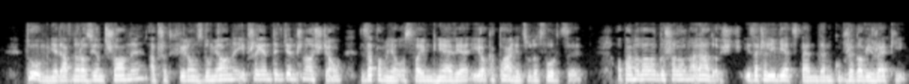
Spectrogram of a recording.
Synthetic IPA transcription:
t̪umɲɛd̪avnɔɾɔzjɛnt̪ʂɔnɘapʂɛt̪xfʲilɔ̃w̃zd̪umʲjɔnɘipʂɛjɛnt̪ɘvd͡ʑɛnt͡ʂnɔɕt͡ɕɔ̰̃w̃zapɔmɲawɔ̰sfɔ̰jimɡɲɛvʲjɛʔḭɔ̰kapwa̰ɲɛt̪sud̪ɔt̪fuɾt̪sɘ̰ | ɔpanɔvawaɡɔʂalɔna̰ɾad̪ɔ̰ɕt͡ɕizat͡ʂɛlʲibʲjɛspɛnd̪ɛmkubʐɛɡɔvʲiʐɛkʲḭ

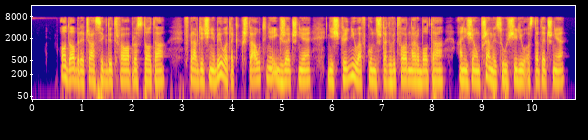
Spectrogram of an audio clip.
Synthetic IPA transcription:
ɔd̪ɔbɾɛt͡ʂasɘɡd̪ɘt̪ɾfawapɾɔst̪ɔt̪a | fpɾavd͡ʑɛt͡ɕɲɛbɘwɔt̪akːʂt̪a̰wt̪ɲɛiɡʐɛt͡ʂɲɛɲɛɕklɲiwafkunt̪ʂt̪aɣvɘt̪fɔɾnaɾɔbɔt̪a | aɲiɕɛpʂɛmɘswɕilʲiwɔ̰st̪at̪ɛt͡ʂɲɛ

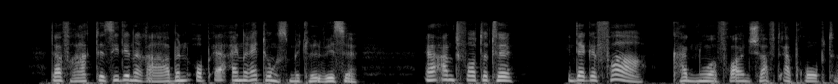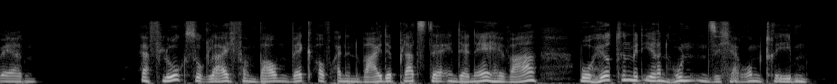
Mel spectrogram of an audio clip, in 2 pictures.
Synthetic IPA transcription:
d̥aːfʁ̥aːk̚təziːdeːnʁaːbənɔpeːɐʔaɪnʁɛtʊŋsmɪtʰl̩vɪsə | ʔeːɐʔantv̥ɔɐtətʰə | ʔɪndeːɐɡəfaːɐ | kʰanːuːɐfʁ̥ɔʏntʃaftɛɐpʁ̥oːptv̥eːɐdn̩ | ʔeːɐfloːkz̥oːɡla̰ɪçfɔmbaʊmvɛkʰaʊfʔaɪnənvaɪdəplat͡sd̥eːɐɪndeːɐnɛːɦəvaːɐvoːɦɪɐtʰən̩mɪtʔiːʁənɦʊndn̩zɪçhɛʁʊmtʁ̥iːbm̩

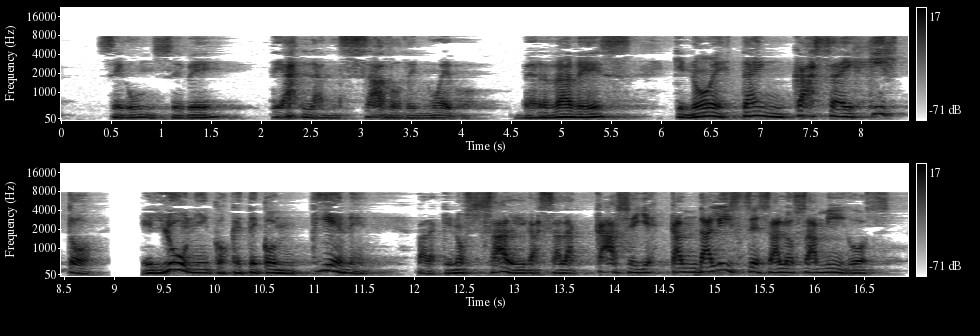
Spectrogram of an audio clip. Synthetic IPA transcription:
seɣunseβe̞ | t̪eazlansa̰ðoðe̞nwe̞βo | βḛɾðaðes | ke̞no̞est̪aeŋkasaexip̚t̪o̞ | eluniko̞ke̞t̪e̞ko̞nt̪jene̞ | paɾake̞no̞salɣasalakaʒeieskand̪alisesalo̞samiɣos

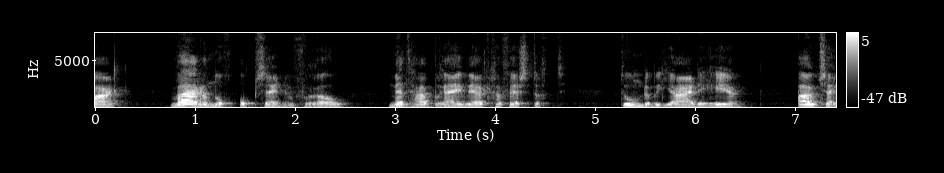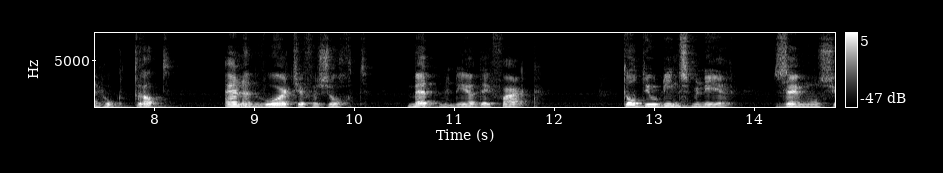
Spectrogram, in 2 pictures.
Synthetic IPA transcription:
ɑɹk | ʋaːɾənːɔχɔpsɛjnəvrɑw | mɛtɦaːɹbrɛjʋɛɹkχəvɛstəχt | tundəbəjaːɹdəɦɪːɹ | œɥtsɛjnɦuktrɑt | ɛnənʋoːɹt͡ʃəvəɹzɔχt | mɛtmənɪːɹdefɑɹk | tɔtywdinstmənɪːɹ | zɛjmɔ̃ns

